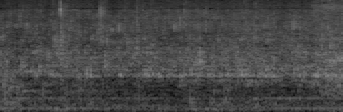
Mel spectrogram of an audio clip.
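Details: Samsung automatic washing machine, repaired after a no-power fault: soft, steady rush of water pouring into the drum with no buzzing or stuttering; the fill sounds normal.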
